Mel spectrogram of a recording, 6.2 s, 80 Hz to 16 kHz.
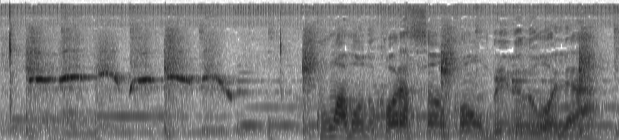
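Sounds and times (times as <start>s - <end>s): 
soft musical accompaniment: 0.0s - 6.1s
cheerful human whistling imitating a bird: 0.3s - 2.6s
speech: 3.2s - 6.1s.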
